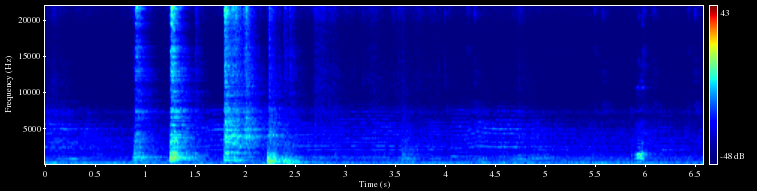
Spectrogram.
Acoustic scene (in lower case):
restaurant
